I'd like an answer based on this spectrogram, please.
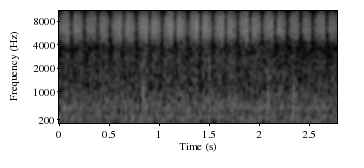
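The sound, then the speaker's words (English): Palms of the hands rub together in a soft, steady, continuous brushing hiss that stays faint and even throughout. “Now to conclude, bring the hands together and just rub the palms a little bit.”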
